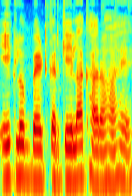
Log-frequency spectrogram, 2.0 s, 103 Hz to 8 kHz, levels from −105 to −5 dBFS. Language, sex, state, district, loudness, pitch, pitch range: Hindi, male, Arunachal Pradesh, Lower Dibang Valley, -16 LUFS, 155 Hz, 145-160 Hz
